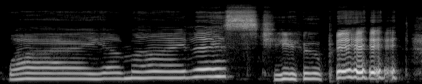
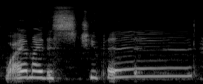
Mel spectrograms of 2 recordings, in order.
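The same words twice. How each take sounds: First: Stretched very slowly, each word dragged out; milk the self-pity theatrically; hammed-up drawn-out wail. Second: Higher, much softer, slow moan at himself; soft self-pitying whine. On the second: Real, not acted. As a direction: whimper it quietly in dismay. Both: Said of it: "I'm gonna cry".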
